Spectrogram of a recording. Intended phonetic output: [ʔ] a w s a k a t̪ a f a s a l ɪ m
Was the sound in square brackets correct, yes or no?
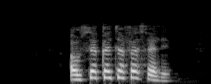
yes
